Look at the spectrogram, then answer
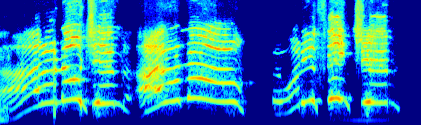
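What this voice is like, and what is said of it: Impression of Tony Romo. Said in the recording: “this guy Tony Romo that we're all so in love with his announcing ... That's my impression of him.”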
